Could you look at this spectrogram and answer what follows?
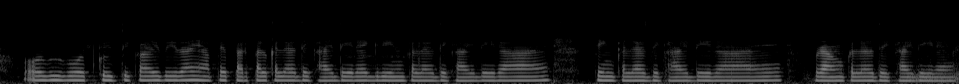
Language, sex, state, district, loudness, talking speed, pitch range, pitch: Hindi, female, Uttar Pradesh, Ghazipur, -41 LUFS, 215 wpm, 175-190 Hz, 180 Hz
